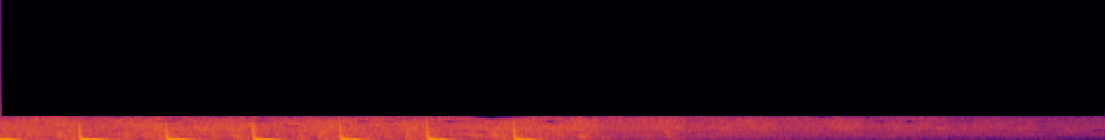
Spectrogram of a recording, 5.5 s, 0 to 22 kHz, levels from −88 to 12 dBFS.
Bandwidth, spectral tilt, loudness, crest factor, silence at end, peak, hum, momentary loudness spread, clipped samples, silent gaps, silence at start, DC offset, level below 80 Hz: 3.8 kHz; -10 dB/octave; -21 LUFS; 16 dB; 0 s; -4 dBFS; none; 16 LU; under 0.1%; none; 0 s; under 0.1%; -32 dBFS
